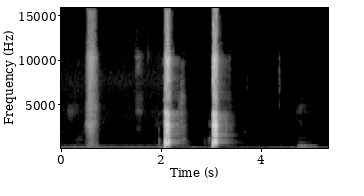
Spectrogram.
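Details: Pet dog giving two short, sharp barks about a second apart, preceded by a soft breathy sound and followed by a faint low whine.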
